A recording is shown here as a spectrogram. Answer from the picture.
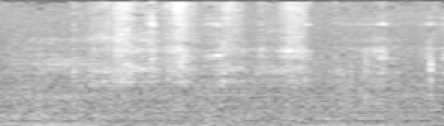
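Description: Faint rubbing and scraping as a steel ruler is slid and repositioned against a power bank's case, a cluster of short strokes starting about half a second in.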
